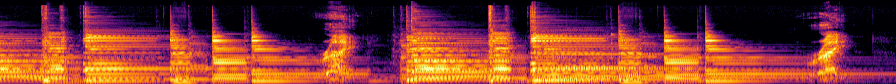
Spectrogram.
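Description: Acoustic guitar plays an intro riff, a close, loud run of plucked notes and ringing chords with steady phrasing and brief slides between them.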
